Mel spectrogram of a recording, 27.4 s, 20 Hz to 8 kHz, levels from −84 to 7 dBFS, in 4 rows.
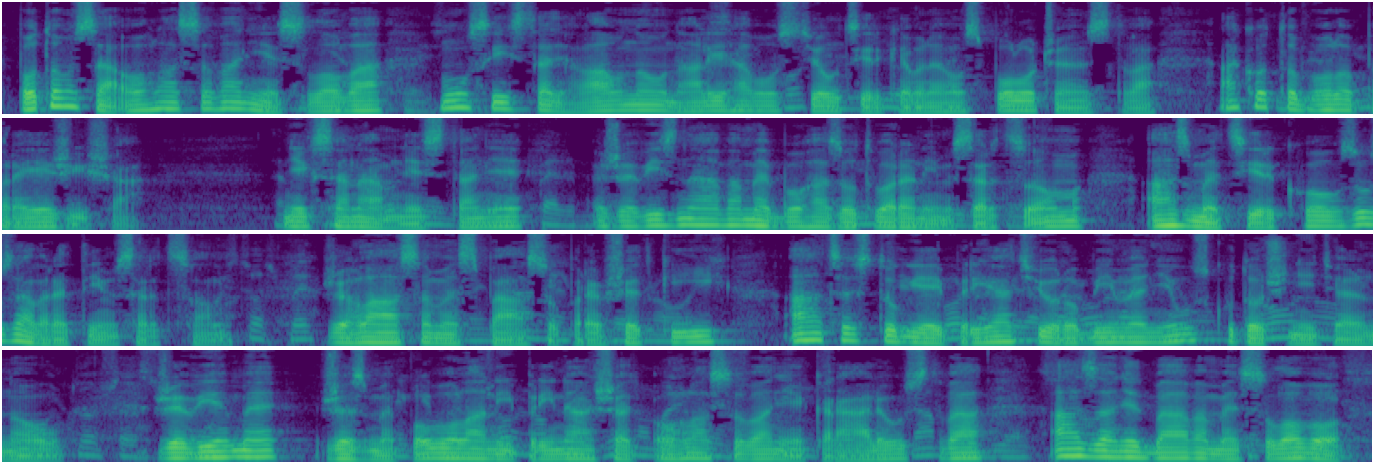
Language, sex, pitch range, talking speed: Slovak, male, 80-110 Hz, 120 wpm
